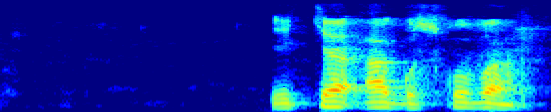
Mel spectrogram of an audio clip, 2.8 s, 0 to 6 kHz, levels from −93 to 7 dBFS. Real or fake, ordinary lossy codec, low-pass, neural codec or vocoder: real; AAC, 24 kbps; 5.4 kHz; none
